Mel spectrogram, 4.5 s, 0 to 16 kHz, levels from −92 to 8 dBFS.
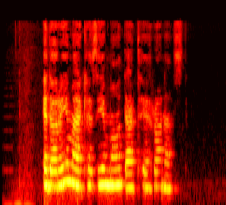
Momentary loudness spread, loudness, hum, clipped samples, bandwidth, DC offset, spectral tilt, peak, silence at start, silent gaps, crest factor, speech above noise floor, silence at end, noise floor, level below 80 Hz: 14 LU; -17 LUFS; none; under 0.1%; 11.5 kHz; under 0.1%; -4.5 dB/octave; 0 dBFS; 0.85 s; none; 18 dB; 55 dB; 0.95 s; -71 dBFS; -60 dBFS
